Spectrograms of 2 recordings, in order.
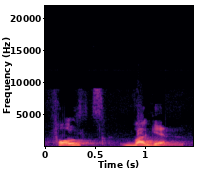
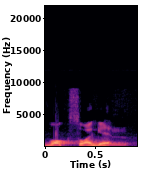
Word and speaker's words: Volkswagen: mayonnaise mayonnaise no mayonnaise now volswagen volswagen not Volkswagen now the last one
